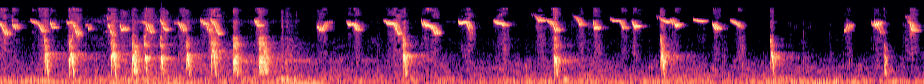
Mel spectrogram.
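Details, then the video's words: Hunting lure sound of a squirrel from Indonesia: dense volleys of sharp high-pitched chirps and ticks, then steadier repeated single chips, with a low steady hum behind. "Suara pemanggil tupai / bajing untuk berburu"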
